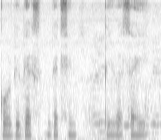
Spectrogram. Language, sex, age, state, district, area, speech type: Manipuri, male, 18-30, Manipur, Kangpokpi, urban, read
